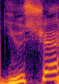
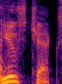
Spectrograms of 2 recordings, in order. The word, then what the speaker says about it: Juszczyk: He's kind of, he's young, but they've expanded his role, and he's sort of like, let's see if I say it right, the guy in San Francisco, Jurcik. – Oh, is it Juszczyk? – Juszczyk, sorry. I knew it. Kyle Juszczyk.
